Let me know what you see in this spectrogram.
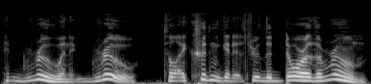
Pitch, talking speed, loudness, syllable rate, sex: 155 Hz, 260 wpm, -18 LUFS, 4.7 syllables/s, male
